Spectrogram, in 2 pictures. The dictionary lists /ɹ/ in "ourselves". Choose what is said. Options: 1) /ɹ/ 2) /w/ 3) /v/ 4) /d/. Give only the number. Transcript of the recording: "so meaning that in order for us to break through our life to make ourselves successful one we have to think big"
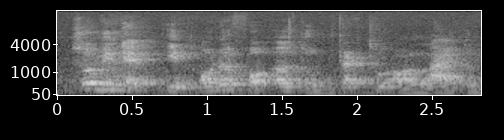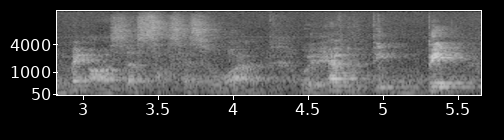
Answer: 2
